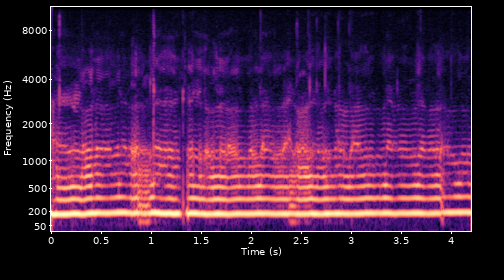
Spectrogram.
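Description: Someone drumming on a fish that jumped out of its bowl and lies on a counter: a few irregular slapping taps over a steady, low, buzzing drone that sounds almost like gargling, with no voices.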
